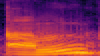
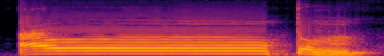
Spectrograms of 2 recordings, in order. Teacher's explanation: দন্তনা উচ্চারণটা কনভার্ট হয়ে যাবে অনুস্বরে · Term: গোপন গুণনা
